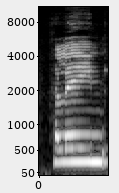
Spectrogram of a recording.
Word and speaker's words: Helene: So Helene Denny, it rhymes with Queen. I remember you telling me. Helene, well done.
